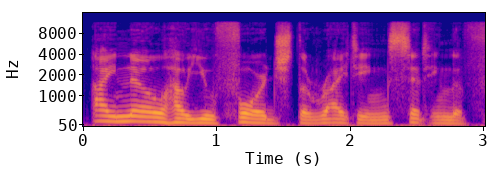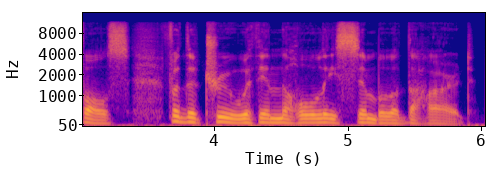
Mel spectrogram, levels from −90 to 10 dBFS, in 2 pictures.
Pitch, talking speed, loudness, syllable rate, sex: 120 Hz, 200 wpm, -17 LUFS, 4.8 syllables/s, male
